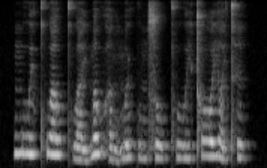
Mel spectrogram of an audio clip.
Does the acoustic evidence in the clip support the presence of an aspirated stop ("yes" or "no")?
yes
